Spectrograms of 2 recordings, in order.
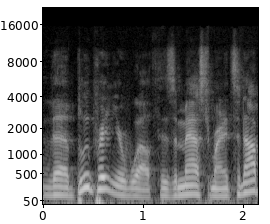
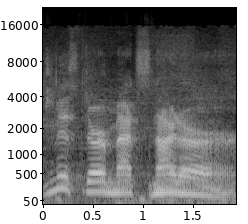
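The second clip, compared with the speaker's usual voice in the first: monster truck show announcer voice, higher; 3 semitones higher than usual. Introducing the co-host by name: monster truck announcer voice. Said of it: "the monster truck announcer voice".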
